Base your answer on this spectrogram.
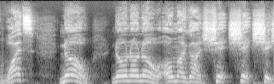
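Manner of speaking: very high, panicked outburst of cries. Retelling a wife on the phone hearing of a wellness check, acting out her panicking. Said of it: "She like starts panicking on the phone".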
